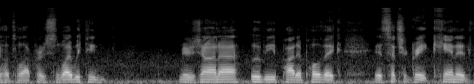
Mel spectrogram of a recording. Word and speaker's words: Mirjana Ubiparipovic: So Mirjana Ubi Potapovic. So it's kind of like Maury Povich.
